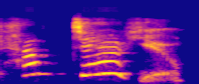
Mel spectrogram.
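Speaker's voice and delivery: teacher scolding a pupil, outraged; outraged McGonagall. Acted. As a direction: drag it out in scandalised fury.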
